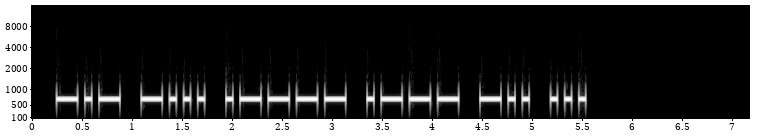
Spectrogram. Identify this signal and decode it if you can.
Morse code, heard as a keyed tone, about 17 wpm, 700 Hz. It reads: KB1JDS
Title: USA Callsign DE Callsign 17wpm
